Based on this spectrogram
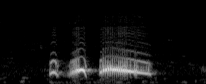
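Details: Spotted dove song used as a lure to prompt other doves to sing: a short soft coo, a stronger rising coo, then a long, slightly wavering coo, all within about a second. Quiet background.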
